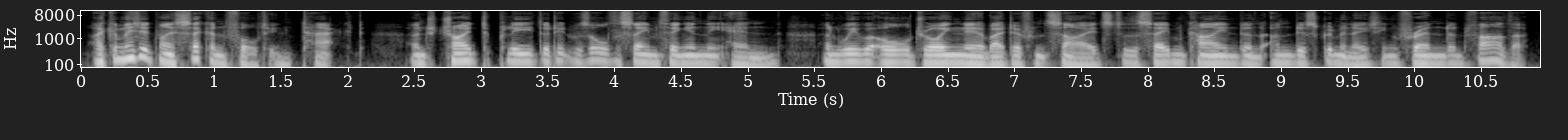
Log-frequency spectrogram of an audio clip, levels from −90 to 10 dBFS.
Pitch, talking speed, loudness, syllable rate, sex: 115 Hz, 215 wpm, -19 LUFS, 5.2 syllables/s, male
